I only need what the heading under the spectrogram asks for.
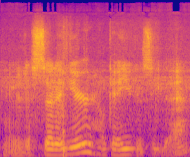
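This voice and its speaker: A man's voice: on the high side, very animated, quick pace, vocal fry. A man presenting a casual, hands-on DIY tutorial with informal, slangy, laid-back phrasing. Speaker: presenter of a DIY how-to video. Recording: noticeable background noise.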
